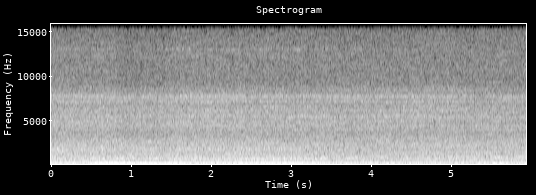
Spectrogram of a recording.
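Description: Tormach PCNC 1100 CNC mill running steadily with a low hum while an end mill cuts 4140 steel. An even hiss from the air-driven mist coolant sits under it.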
